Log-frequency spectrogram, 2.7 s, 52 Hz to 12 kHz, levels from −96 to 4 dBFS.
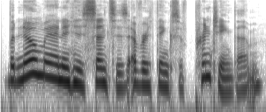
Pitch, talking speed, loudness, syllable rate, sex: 215 Hz, 250 wpm, -16 LUFS, 5.5 syllables/s, female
